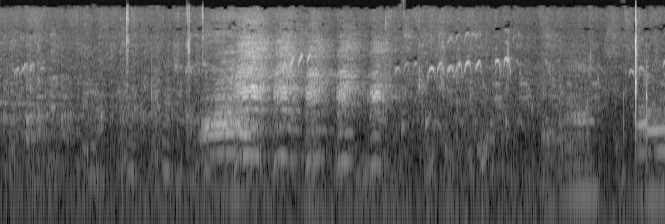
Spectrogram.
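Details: A mother duck quacks in a rapid, rasping series while taking her ducklings to eat at a village farm; high duckling peeps and faint clicks follow in the background.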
